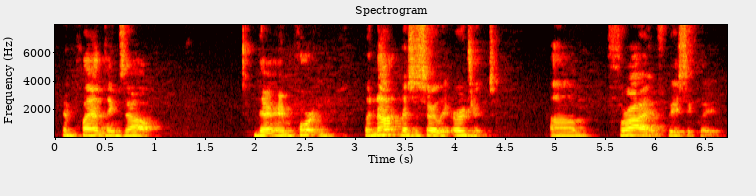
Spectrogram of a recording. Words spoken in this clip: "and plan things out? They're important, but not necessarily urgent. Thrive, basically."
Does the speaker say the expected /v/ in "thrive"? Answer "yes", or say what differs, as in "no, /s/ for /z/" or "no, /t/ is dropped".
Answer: yes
